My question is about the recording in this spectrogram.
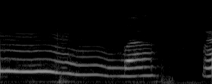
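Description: A baby's drawn-out, high-pitched vocal sound, sliding slowly down in pitch with a brief louder lift near the end, then stopping.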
